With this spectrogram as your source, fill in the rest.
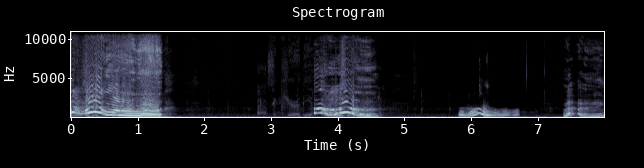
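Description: A human voice imitates a dog during online game chat, letting out a long whiny whimper followed by several shorter, high yips and yelps separated by quiet pauses. The sounds are loud and close.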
